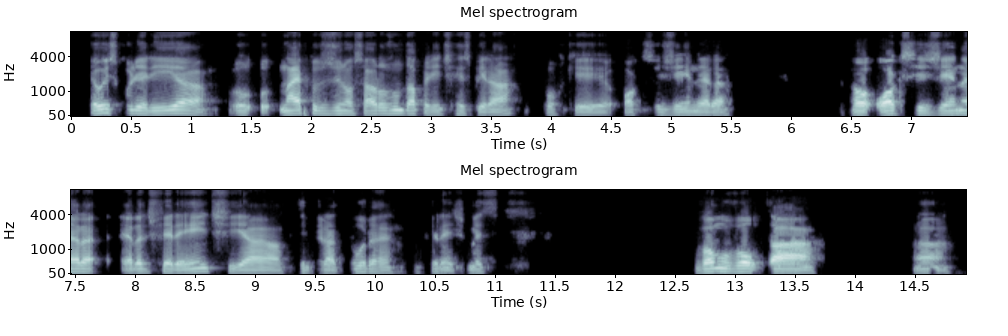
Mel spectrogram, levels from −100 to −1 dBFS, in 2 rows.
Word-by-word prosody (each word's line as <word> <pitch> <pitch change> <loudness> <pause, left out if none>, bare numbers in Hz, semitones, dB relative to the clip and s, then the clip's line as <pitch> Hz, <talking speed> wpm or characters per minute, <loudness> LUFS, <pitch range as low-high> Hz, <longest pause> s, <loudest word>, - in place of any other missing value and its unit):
eu 145 - +4
escolheria 135 -3 +1 0.2
o - - -4
o - - -6
na 120 +1 +5
época 130 +1 +1
dos 115 -1 -7
dinossauros, 115 +1 -1
não 130 - +2
dá 120 -1 +1
pra 110 - -6
a - - -5
gente 105 - -9
respirar, - - -3 0.2
porque 95 -3 -6
oxigênio 100 +2 -5
era 100 -1 -1 1.0
o 110 +1 +6
oxigênio 115 0 +1
era 120 0 +3 0.2
era 110 - 0
diferente 110 +3 -2
e 100 - 0
a 95 -2 +1
temperatura 105 -4 -5 0.2
diferente, 95 - -8
mas - - -9 1.7
vamos 120 +4 +4
voltar 110 -2 +6 0.8
hã. 110 -5 -5
110 Hz, 120 wpm, -23 LUFS, 100-120 Hz, 1.7 s, o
